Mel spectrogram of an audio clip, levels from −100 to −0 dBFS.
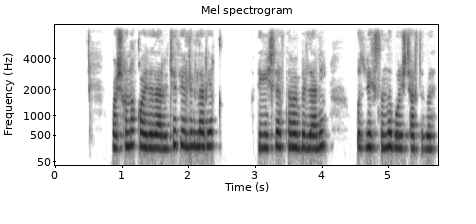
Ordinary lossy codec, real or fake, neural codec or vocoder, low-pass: Opus, 64 kbps; real; none; 7.2 kHz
